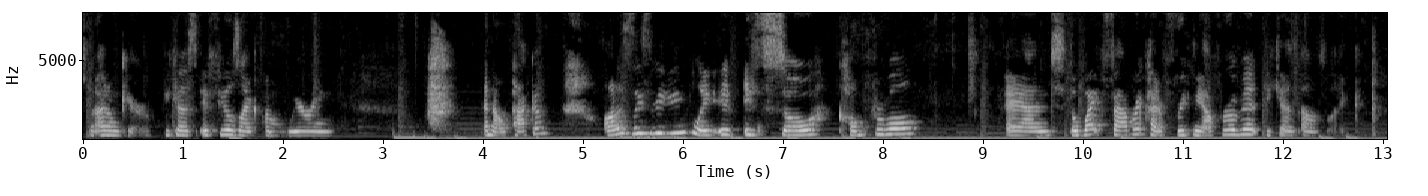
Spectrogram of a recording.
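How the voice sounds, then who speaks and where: A young woman chatting casually in her apartment for a haul vlog, enthusiastic and full of fillers and asides. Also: high-pitched. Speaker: vlogger. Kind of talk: casual haul video chat.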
